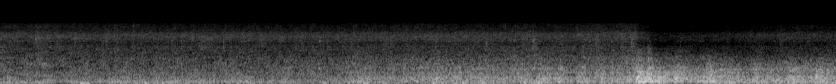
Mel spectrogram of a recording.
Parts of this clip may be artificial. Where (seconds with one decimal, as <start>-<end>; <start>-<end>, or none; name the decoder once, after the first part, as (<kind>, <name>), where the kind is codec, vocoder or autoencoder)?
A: 0.0-0.7 (codec, SNAC)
